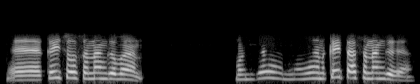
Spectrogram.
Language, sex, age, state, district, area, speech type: Bodo, female, 30-45, Assam, Udalguri, urban, conversation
